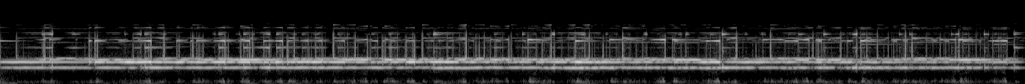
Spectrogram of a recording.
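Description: Glockenspiel sample recorded on a Marantz PMD222 cassette recorder, played back at half speed and run through a Red Panda Particle 2 granular delay. A few chiming tones are held throughout under a rapid patter of short struck notes and granular stutters. It cuts off just before the end.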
